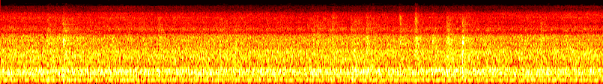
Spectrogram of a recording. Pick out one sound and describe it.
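Train wheels squeal faintly on curved track.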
